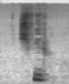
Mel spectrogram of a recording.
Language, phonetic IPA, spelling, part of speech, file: Polish, [ɕfʲir], świr, noun, LL-Q809 (pol)-świr.wav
